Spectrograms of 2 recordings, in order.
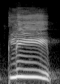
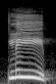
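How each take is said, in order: The two takes are said the same way.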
